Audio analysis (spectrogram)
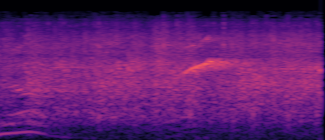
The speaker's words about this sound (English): Come on, give the Lord a good clap.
